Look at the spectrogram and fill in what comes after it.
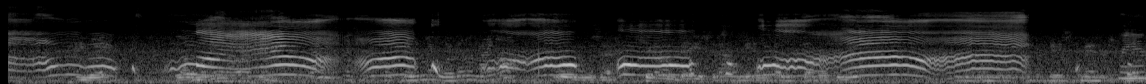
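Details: Repeated rising and falling wails with short breaths between cries from an infant during tummy time in a small room: infant crying.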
